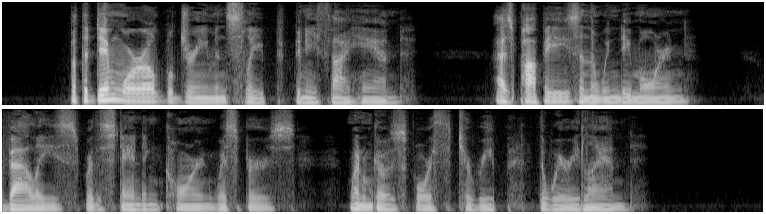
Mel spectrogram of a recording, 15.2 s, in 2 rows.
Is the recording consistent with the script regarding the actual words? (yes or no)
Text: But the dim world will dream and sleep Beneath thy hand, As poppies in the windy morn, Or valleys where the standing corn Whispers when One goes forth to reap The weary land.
no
